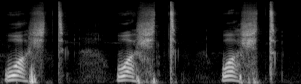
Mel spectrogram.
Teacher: Por lo tanto, esta última sílaba la pronunciaríamos como una t. Es decir, omitimos la e y unimos los sonidos de la sh con la d. Pero esta d suena más fuerte, suena como una t.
